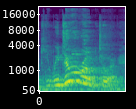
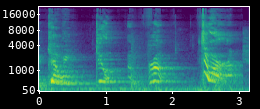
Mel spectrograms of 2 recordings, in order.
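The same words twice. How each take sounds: First: Lively, quick room-tour request; excited question. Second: Slow, high, word-by-word delivery; drawn-out excited question. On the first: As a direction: ask eagerly, in one go. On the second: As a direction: punch each word separately, pitched up. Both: Real, not acted.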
